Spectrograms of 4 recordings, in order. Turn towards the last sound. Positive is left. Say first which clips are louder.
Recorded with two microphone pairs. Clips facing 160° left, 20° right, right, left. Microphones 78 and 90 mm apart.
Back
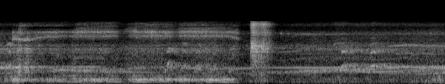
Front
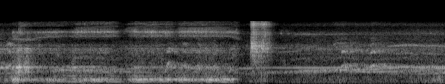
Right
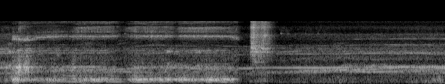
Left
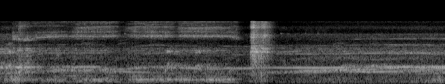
# back 1 dB, left 1 dB
turn(degrees=80)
